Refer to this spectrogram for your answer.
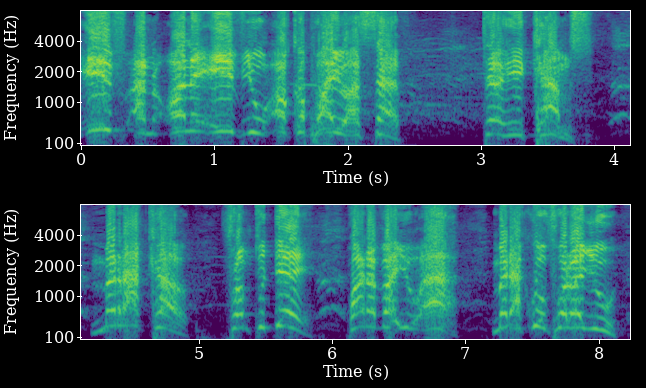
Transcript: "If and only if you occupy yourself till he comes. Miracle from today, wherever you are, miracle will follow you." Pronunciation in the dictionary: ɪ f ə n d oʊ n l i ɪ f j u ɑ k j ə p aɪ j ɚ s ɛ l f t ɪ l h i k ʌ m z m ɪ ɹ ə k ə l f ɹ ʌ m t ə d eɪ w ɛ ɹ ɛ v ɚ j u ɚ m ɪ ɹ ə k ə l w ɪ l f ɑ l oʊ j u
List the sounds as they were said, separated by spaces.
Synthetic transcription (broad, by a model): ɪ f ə n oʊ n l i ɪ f j u ɑ k j ə p aɪ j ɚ s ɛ l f t ɪ l h i k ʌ m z m ɪ ɹ ə k ə l f ɹ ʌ m t ə d eɪ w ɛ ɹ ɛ v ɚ j u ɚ m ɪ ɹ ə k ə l w ɪ l f ɑ l oʊ j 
